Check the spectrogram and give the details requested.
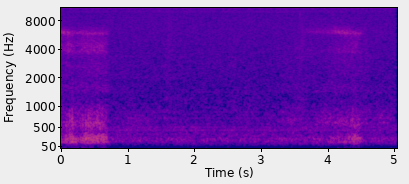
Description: is really sawing some logs!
